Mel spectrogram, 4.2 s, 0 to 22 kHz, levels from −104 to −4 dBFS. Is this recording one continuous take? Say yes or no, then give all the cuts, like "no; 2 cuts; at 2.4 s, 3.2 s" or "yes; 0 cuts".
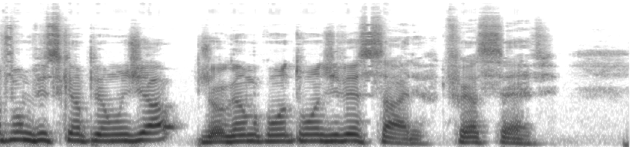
no; 1 cut; at 1.2 s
